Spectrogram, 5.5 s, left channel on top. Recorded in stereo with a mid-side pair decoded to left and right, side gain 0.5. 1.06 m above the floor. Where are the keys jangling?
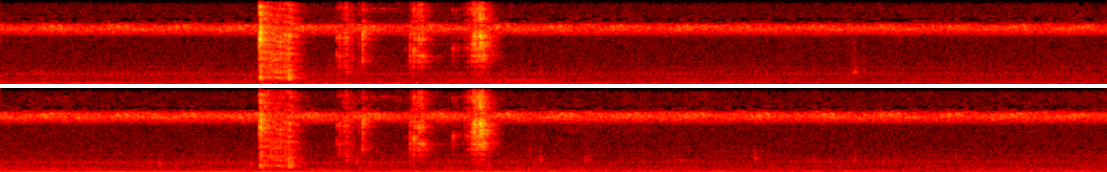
50° left, 0.6 m; by 2.5 s 20° right, 0.6 m.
